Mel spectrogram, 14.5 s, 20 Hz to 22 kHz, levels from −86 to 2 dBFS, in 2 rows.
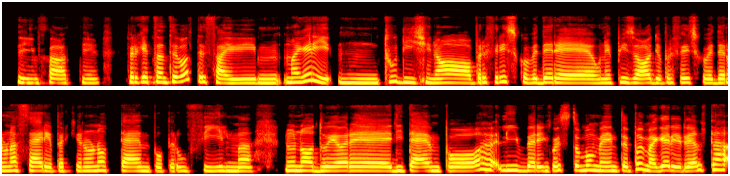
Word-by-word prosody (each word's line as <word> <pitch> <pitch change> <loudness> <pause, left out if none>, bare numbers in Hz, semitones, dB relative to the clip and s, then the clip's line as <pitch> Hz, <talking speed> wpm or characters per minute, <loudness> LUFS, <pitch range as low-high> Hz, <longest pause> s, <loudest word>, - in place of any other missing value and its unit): Si, 205 -3 0
infatti. 190 0 -3 0.3
Perché 225 0 +1
tante 225 +1 +1
volte, 270 -4 0
sai, 185 -3 0
mhmm, 185 0 -1
magari, 220 0 +1
mhmm, 195 -2 0
tu 250 +4 -2
dici, 210 -1 -1
no: 195 -1 +2
"Preferisco 215 +1 -2
vedere 190 -2 +2
un 185 +1 -3
episodio 195 -1 0
preferisco 200 0 -3
vedere 185 +1 0
una 200 +1 0
serie, 195 -2 0
perché 185 +1 -5
non 195 +1 0
ho 205 - 0
tempo 185 -2 0
per 175 +1 -6
un 185 - -4
film, 185 0 -2 0.3
non 205 0 +1
ho 205 0 +2
2 195 +1 +2
ore 195 -1 +3
di 190 +1 -2
tempo, 190 +1 +2
eh, - - -2
liberi 205 -3 +1
in 190 - -3
questo 210 +1 -1
momento." 200 -3 +1
E - - -5
poi, 270 +8 0
magari 195 +2 +3
in 185 - +1
realtà, 225 +6 +1
195 Hz, 180 wpm, -17 LUFS, 185-210 Hz, 0.3 s, ore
